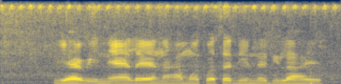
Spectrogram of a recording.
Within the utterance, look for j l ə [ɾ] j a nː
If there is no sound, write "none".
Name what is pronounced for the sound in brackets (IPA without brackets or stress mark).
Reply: none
